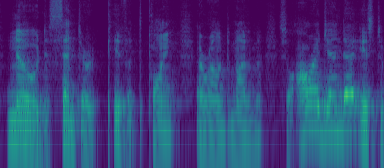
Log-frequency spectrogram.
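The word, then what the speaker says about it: Malmö: it's pronounced if you didn't know whoever and malmo that's how that's pronounced i'm going to skip to the next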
